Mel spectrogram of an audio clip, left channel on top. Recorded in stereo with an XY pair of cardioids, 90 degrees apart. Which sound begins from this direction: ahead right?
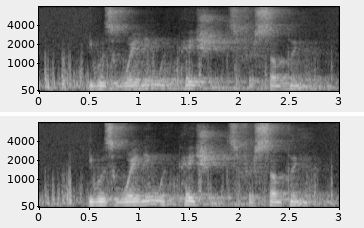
A man speaking, at 0.5 s.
